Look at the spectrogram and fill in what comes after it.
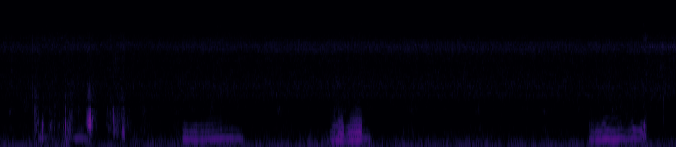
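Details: Sleeping rescue cat, dreaming on a dull afternoon, lets out low drawn-out murmuring hums, about three spaced several seconds apart, some wavering in pitch, after a few soft ticks and rustles at the start; otherwise quiet room.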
